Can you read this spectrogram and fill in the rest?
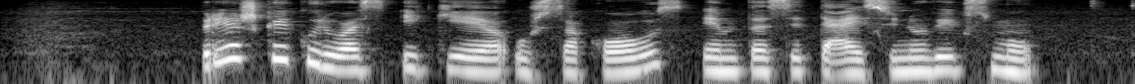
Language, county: Lithuanian, Kaunas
